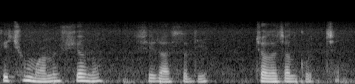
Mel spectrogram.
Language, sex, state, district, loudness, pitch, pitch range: Bengali, male, West Bengal, North 24 Parganas, -19 LUFS, 135 Hz, 130-155 Hz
